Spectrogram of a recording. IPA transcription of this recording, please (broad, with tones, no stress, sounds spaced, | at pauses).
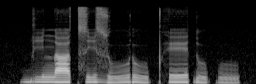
b i˦ n a˦ t͡s i˦ z uː˨˦ ɾ uː˨ pʰ eː˦ ɗ u˨ p u˨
